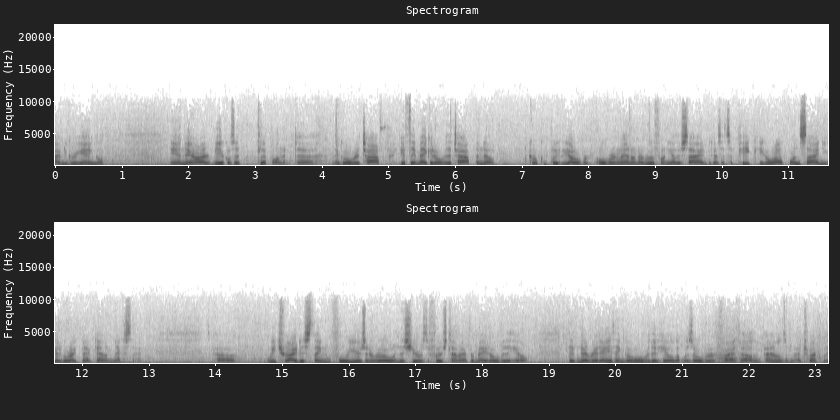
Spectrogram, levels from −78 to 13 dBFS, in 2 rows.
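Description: Throughout, coding at too low a bitrate, which fits about 80 kbps, is likely MP2 compression starving the sub-bands of bits, switching upper bands off and quantising the rest coarsely. The sound is dull and plainly damaged, with a gurgling, granular roughness.

DAB burbling follows, as sparse bit errors slip past error correction into the MP2 data, corrupting sub-band samples and scale factors. Brief bursts of burbling land at 12.05–12.10 s, 16.60–16.71 s, 19.94–20.05 s and 22.46–22.58 s, with a longer stretch at 13.74–14.49 s.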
